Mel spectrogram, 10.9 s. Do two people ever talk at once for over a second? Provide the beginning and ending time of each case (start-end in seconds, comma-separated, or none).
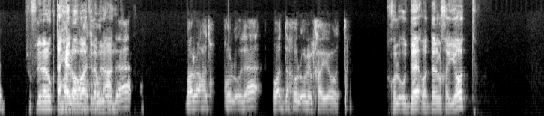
1.2-2.5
